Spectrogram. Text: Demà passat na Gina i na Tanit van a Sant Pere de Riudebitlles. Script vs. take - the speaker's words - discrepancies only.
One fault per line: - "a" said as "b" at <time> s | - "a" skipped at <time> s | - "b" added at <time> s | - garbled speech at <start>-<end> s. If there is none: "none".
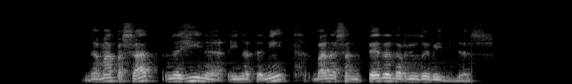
none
